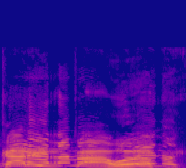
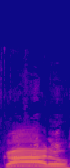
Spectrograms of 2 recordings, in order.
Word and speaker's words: Caro: Buenos días, Marielita, y por aquí también tenemos a buenos Karen. Caro. Él lo niega y a cada rato lo pronuncia.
